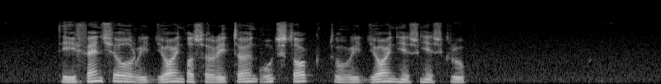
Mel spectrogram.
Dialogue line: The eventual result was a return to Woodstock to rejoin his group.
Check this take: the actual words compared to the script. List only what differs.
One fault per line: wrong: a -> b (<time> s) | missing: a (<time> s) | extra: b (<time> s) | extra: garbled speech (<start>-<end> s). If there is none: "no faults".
wrong: result -> rejoin (1.3 s)
missing: to (2.6 s)
extra: his (4.2 s)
